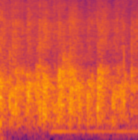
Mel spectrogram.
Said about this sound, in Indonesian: berikan tepuk tangan yang meriah bagi Tuhan Yesus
